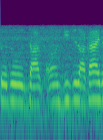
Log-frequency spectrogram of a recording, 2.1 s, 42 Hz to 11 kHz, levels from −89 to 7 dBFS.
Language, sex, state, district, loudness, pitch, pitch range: Marathi, female, Maharashtra, Mumbai Suburban, -17 LUFS, 190 Hz, 180-200 Hz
